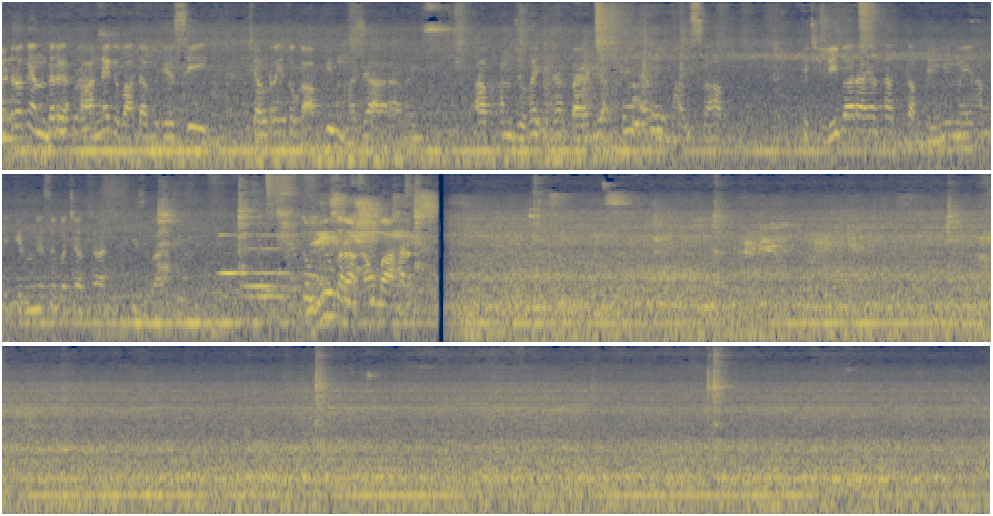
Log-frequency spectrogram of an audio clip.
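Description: A train hums steadily as it rolls along.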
